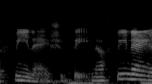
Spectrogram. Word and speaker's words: fine: a should be now Fein a is the Italian word meeting end and it's spelled F I and II just like the English word meaning fine so what I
